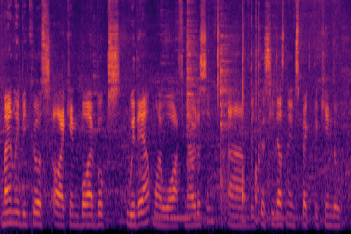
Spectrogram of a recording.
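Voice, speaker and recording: A man with an Australian accent, fairly high in pitch, talking at a fairly quick pace with fairly even intonation over noticeable background noise. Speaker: podcast host. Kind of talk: casual interview chat. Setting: bar over coffee.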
